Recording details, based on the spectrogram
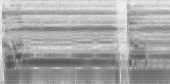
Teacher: کاف کو نون سے ملائیں گے تو اس میں نون میں اخفا یعنی غنہ کریں گے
